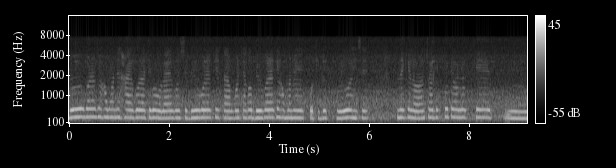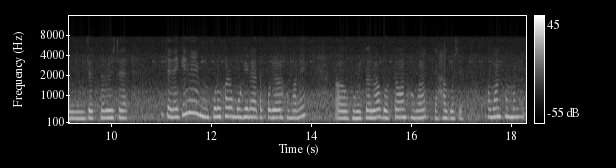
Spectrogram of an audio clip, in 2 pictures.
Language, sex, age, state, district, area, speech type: Assamese, female, 30-45, Assam, Nagaon, rural, spontaneous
